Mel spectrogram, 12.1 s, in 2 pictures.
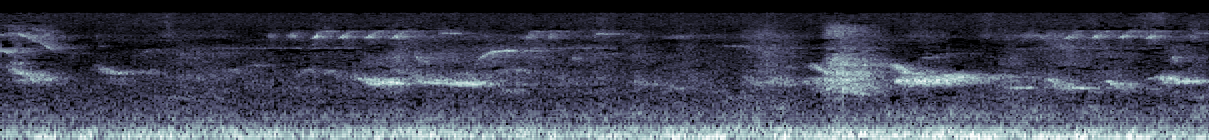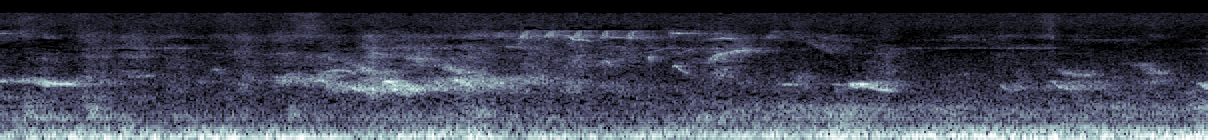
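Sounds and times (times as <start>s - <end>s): faint high bird chirps: 0.0s - 12.0s.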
